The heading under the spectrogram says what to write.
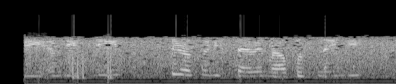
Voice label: Highway Patrol, scanner; DPS; Dist 06 Casa Grande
